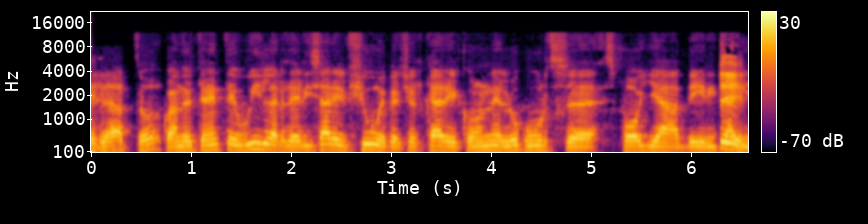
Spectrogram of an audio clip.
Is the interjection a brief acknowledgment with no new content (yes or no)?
yes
